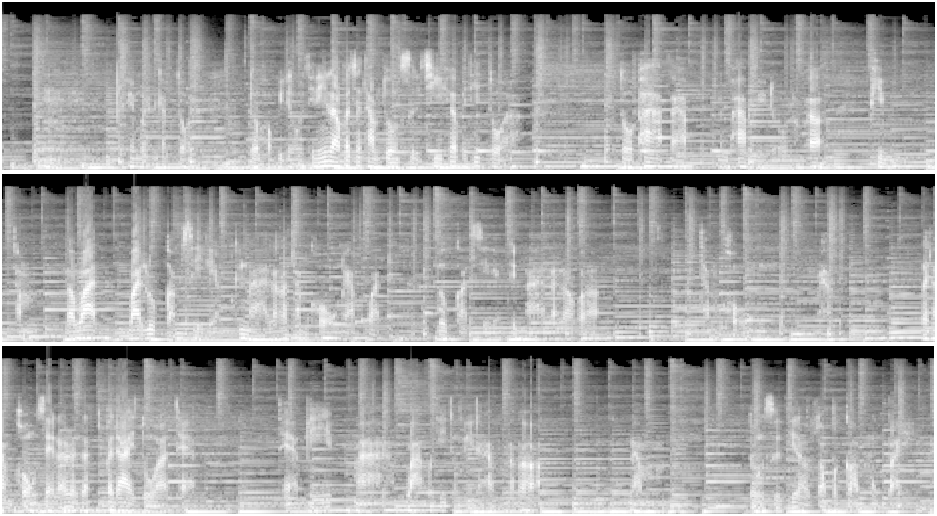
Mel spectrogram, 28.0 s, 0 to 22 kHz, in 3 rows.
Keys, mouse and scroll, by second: 0.6 click, 0.9 click, 8.2 click, 8.8 click, 11.9 click, 12.6 click, 14.8 click, 15.4 click, 16.8-17.5 drag, 19.2 click, 20.0 click, 20.4-23.0 drag, 24.0-26.5 drag.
